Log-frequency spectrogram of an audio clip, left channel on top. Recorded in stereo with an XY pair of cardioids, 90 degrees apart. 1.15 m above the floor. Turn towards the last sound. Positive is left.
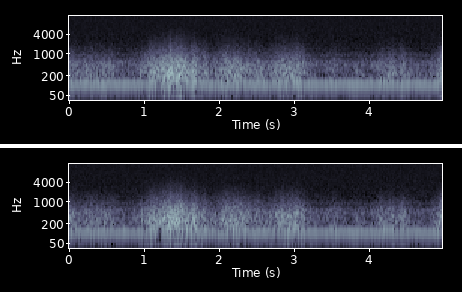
turn(degrees=10)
